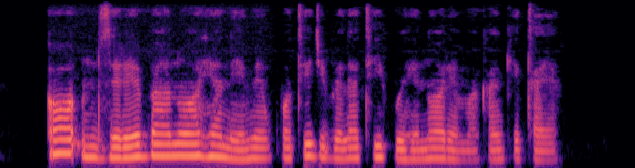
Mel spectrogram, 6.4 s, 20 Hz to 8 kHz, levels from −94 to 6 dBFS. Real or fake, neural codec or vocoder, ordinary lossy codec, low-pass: real; none; none; none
